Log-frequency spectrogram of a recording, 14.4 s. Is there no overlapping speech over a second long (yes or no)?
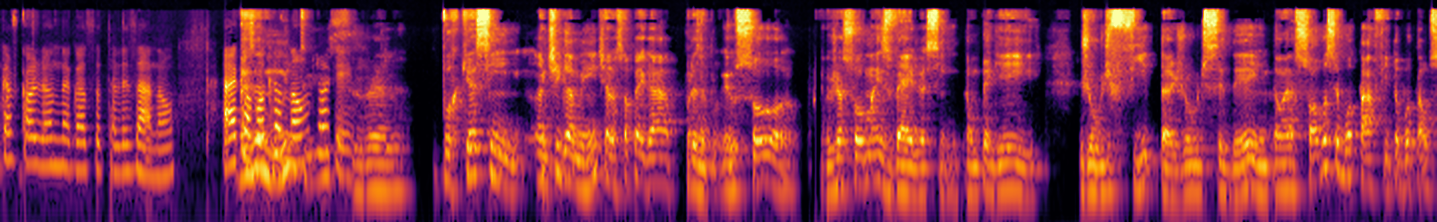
no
